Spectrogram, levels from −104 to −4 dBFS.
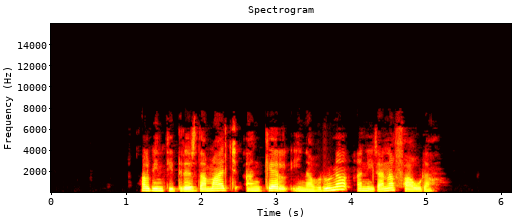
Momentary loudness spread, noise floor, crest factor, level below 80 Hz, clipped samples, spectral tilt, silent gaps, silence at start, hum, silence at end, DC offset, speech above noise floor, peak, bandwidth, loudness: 8 LU; under -90 dBFS; 16 dB; -60 dBFS; under 0.1%; -9 dB/octave; none; 1.2 s; none; 1.05 s; under 0.1%; over 74 dB; -2 dBFS; 6.4 kHz; -17 LUFS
